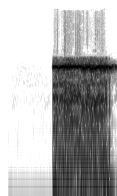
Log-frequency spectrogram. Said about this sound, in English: So, automatically, you hear the fire alarm going off. You hear the police going in.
